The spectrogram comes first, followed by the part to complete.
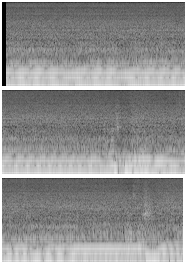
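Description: Caterham Seven engine idling steadily, with a short dip and rise in engine pitch about six seconds in as the car pulls forward out of the garage.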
